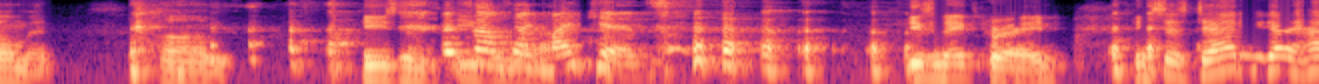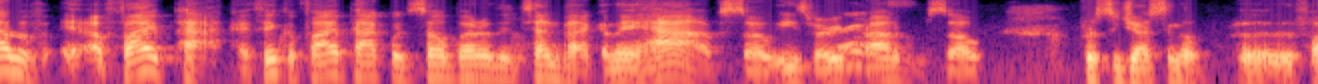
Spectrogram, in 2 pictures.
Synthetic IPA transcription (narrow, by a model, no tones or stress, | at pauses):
ʊ̃mɨ̃nt̚ | ʌ̃mhizɨ̃nisʌ̃zlaɪk̚maɪkʰɪdz̥ | izɨ̃n̩eɪθɡ̥ɹẽɪdhisɛzdæd̚jɨɡaɾɨəvəəfaɪv̥pʰæ̰kaɪθɪ̃ŋkəfaɪv̥pʰækwəd̥sɛlˠbɛɾə˞ðɨ̃ntʰɛ̃npʰækɨ̃nðeɪəv̥soʊizvɛɹipʰɹ̥aʊɾʌv̥hm̩sɛlˠffə˞sɨɡ̚d͡ʒɛstɪ̃ŋðəʌ̰ðəfa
